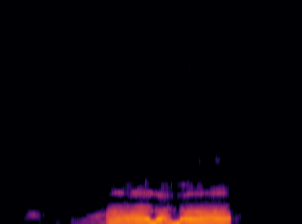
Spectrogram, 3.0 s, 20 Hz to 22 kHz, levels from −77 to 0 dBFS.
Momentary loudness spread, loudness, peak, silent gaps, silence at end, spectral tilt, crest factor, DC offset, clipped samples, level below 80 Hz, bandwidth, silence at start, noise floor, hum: 8 LU; -24 LUFS; -14 dBFS; none; 0.7 s; -6 dB/octave; 14 dB; under 0.1%; under 0.1%; under -90 dBFS; 4.3 kHz; 0.95 s; -85 dBFS; none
